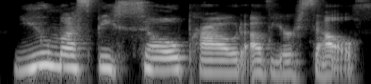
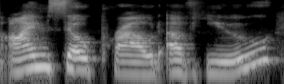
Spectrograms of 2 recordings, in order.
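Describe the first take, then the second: First: Put-on slow, with the weight on "You", praise centred on the child; slow "You must be so proud of yourself" with the stress on You. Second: Slow, with the weight on "I'm", praise centred on the parent; slow "I'm so proud of you" with the stress on I'm. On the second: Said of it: "Instead of saying". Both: Shown as a demonstration.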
